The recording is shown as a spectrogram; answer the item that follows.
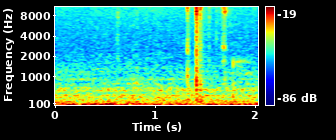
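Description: Near silence with a low hum, broken by a few faint clicks about one and a half seconds in as a trading card in a rigid plastic holder is handled and set down.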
